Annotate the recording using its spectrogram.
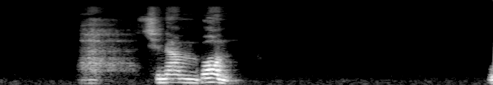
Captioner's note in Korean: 한숨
